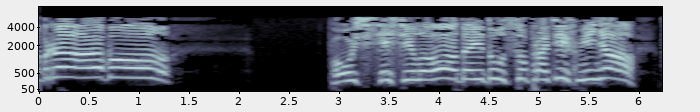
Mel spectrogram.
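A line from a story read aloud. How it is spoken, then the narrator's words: Shouting. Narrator (Russian): кричал Наполеон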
